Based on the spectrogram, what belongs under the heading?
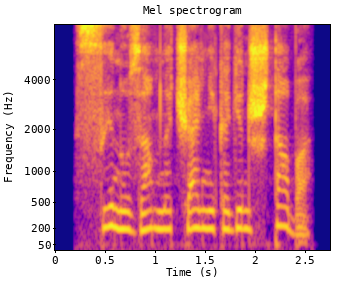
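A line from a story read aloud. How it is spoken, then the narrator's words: Answered almost in a whisper. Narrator (Russian): отвечает почти шепотом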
